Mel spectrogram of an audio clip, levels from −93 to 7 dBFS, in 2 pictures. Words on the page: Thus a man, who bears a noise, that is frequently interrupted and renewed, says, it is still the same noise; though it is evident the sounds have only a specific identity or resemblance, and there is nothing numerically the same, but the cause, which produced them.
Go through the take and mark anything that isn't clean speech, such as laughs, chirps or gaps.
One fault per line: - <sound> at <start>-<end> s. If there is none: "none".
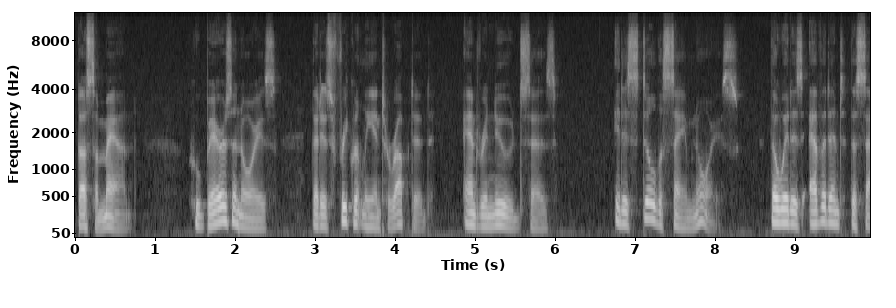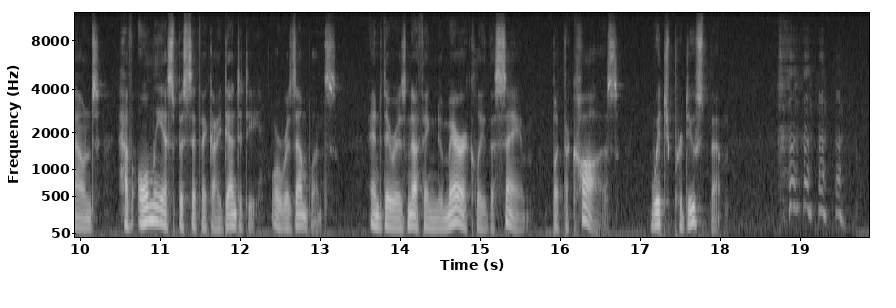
- laugh at 18.7-19.6 s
